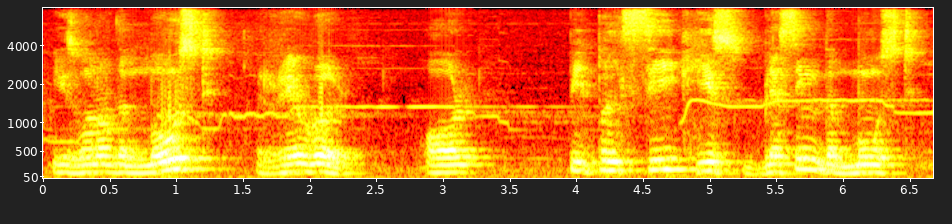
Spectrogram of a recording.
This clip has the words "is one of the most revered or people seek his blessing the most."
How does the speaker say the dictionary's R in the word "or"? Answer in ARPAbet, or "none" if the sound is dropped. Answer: L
